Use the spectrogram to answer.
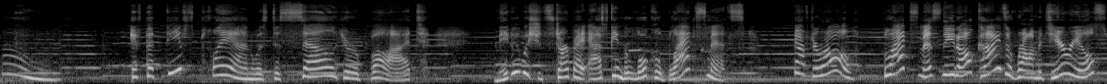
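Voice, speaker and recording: Super high squeaky little companion thing, bouncy, bossy, loud game music behind. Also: female voice, sing-song, full character voice. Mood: blunt. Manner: blunt, teasing, quick to take charge. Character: tiny floating female companion, chirpy and blunt. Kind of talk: video game voice acting.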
